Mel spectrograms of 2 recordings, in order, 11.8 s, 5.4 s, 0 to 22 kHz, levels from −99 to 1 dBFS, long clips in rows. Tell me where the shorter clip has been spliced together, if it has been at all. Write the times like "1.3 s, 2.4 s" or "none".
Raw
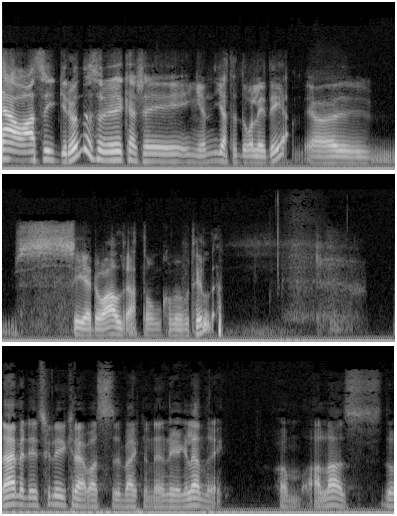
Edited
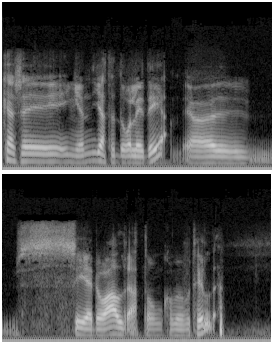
none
